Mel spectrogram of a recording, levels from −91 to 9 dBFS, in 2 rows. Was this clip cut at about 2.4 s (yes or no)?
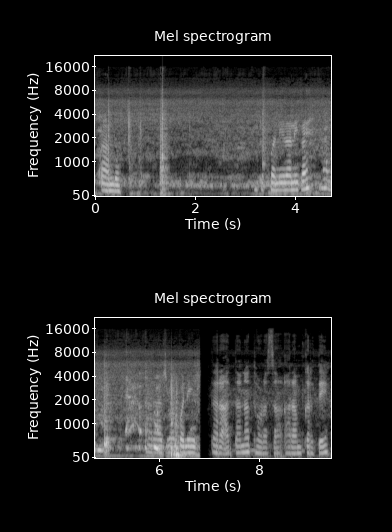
no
